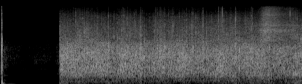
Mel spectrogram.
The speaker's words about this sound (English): Give him applause.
